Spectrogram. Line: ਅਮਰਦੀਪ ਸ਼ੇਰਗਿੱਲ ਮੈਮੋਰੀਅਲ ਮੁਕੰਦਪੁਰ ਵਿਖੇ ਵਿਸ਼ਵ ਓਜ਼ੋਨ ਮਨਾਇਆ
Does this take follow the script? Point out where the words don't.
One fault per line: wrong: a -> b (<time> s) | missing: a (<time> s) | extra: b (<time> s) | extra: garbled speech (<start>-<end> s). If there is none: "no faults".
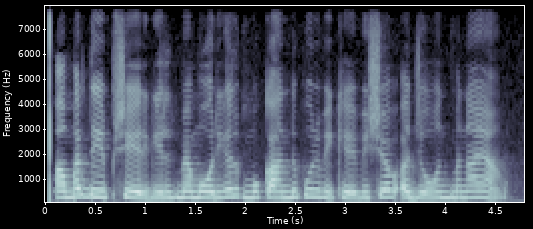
no faults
